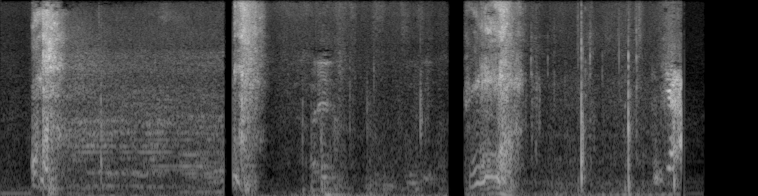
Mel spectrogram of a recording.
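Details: Man sneezing: several loud, abrupt sneeze bursts separated by short gaps, some with a voiced tail; edited recording.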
